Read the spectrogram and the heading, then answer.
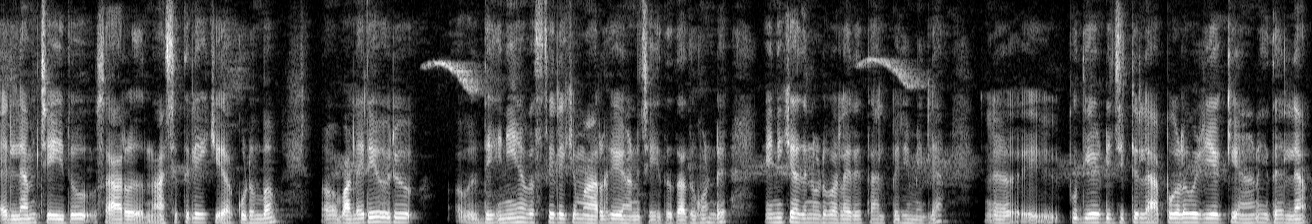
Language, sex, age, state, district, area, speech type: Malayalam, female, 45-60, Kerala, Kottayam, rural, spontaneous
